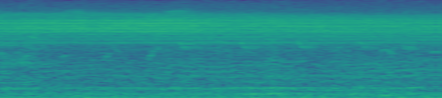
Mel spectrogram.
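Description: Honey bees buzz on a hive frame, a dense steady swarm drone close and continuous with the whine of many wings layered together throughout.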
